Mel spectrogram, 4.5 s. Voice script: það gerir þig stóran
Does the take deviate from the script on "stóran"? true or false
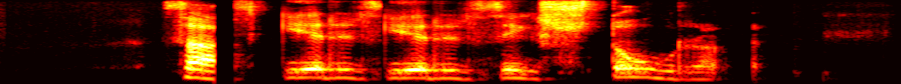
false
